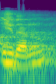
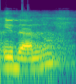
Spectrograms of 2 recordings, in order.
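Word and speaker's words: إذن: kita lihat lagi fat Idan bukan ID bacanya Idan fat Idan hukmha maka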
